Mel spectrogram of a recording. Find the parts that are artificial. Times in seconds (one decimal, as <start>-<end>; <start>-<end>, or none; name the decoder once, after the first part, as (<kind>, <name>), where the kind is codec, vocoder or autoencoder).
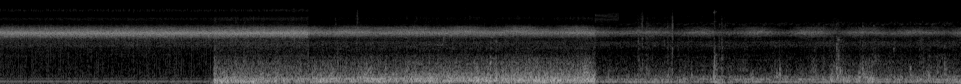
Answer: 2.7-6.6 (vocoder, BigVGAN v2)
